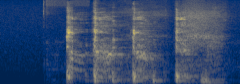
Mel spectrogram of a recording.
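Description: A person coughing four times in quick succession, each cough sharp and loud, starting just over half a second in.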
